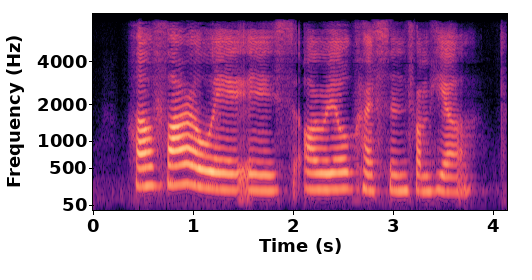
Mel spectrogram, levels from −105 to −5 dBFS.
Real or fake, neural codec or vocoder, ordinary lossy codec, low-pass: fake; codec, 16 kHz, 1 kbps, FunCodec, trained on Chinese and English, 50 frames a second; AAC, 32 kbps; 7.2 kHz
